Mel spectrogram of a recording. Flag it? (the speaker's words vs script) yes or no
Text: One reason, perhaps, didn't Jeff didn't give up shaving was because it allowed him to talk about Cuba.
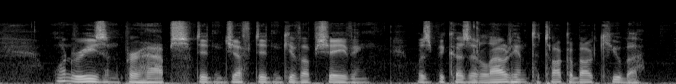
no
